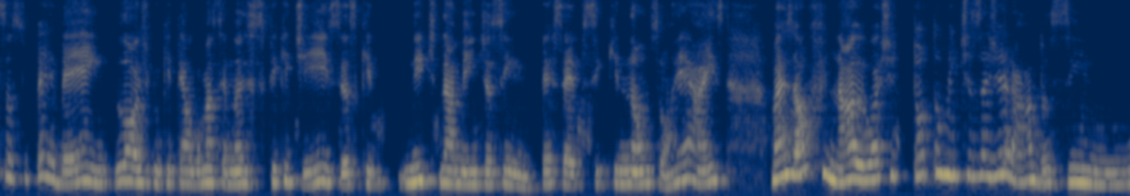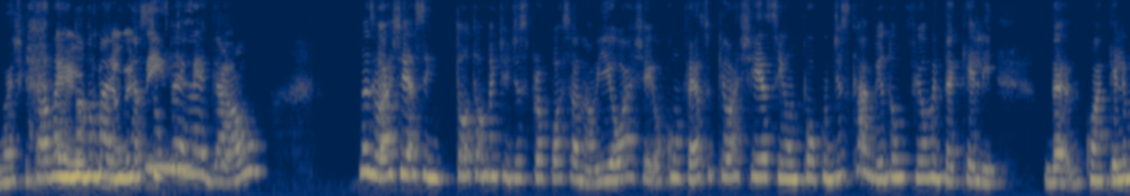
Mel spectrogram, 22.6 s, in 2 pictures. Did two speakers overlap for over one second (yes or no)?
yes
